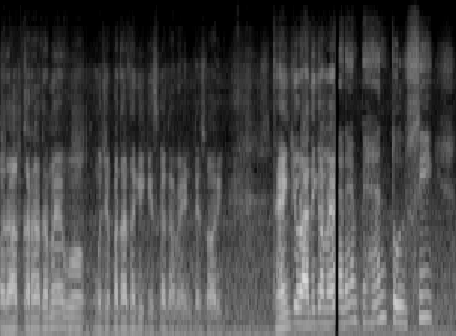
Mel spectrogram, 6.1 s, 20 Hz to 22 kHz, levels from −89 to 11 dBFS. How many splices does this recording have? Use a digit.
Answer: 1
